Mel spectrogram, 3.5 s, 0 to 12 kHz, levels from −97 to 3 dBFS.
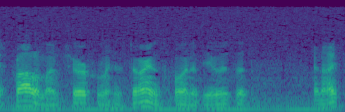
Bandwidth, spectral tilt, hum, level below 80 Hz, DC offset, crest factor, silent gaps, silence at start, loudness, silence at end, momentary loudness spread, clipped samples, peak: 10 kHz; -7 dB/octave; none; -48 dBFS; under 0.1%; 20 dB; none; 0 s; -33 LUFS; 0 s; 15 LU; under 0.1%; -14 dBFS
